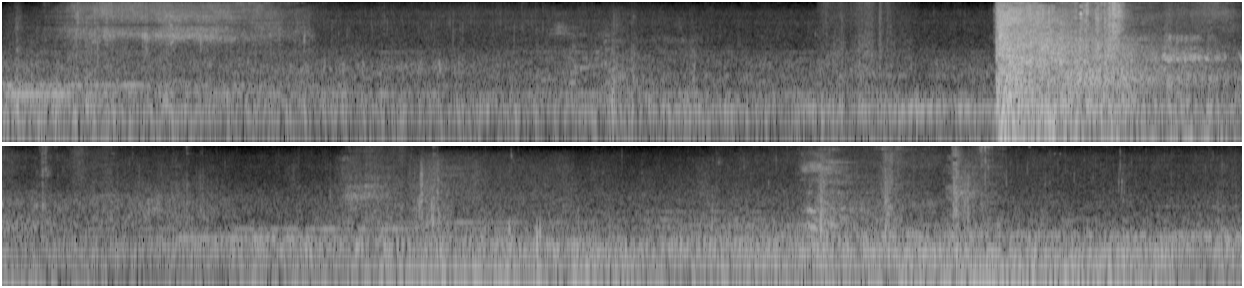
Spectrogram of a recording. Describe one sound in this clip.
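Footsteps patter as a figure moves about.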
